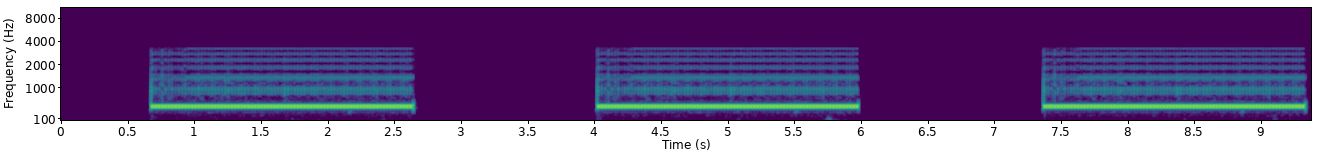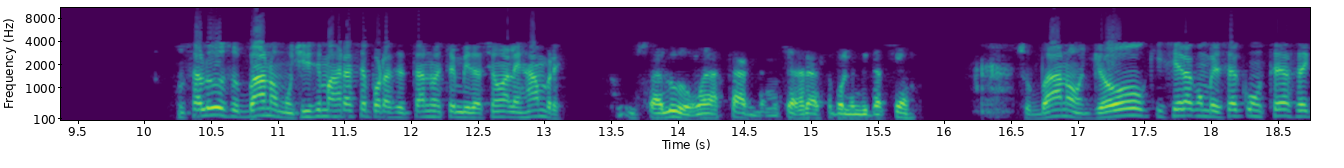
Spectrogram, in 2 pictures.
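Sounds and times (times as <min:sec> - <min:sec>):
telephone ringing tone as a call is placed: 0:00.7 - 0:02.7, 0:04.0 - 0:06.0, 0:07.4 - 0:09.4
speech: 0:10.4 - 0:18.7.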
